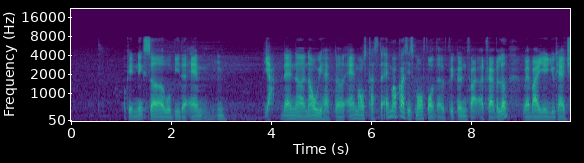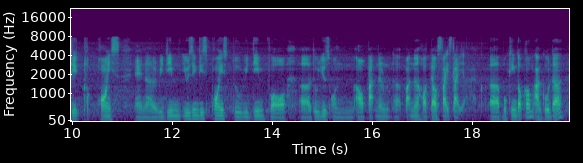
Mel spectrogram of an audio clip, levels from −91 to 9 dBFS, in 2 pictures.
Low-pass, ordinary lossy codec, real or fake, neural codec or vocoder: none; none; real; none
